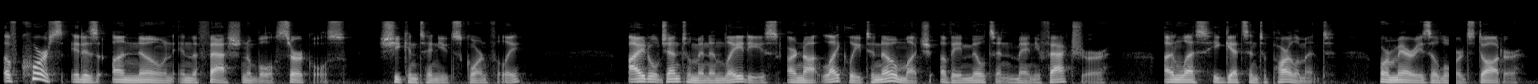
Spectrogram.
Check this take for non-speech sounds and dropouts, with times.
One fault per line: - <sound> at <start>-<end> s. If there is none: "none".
- dropout at 14.5-14.6 s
